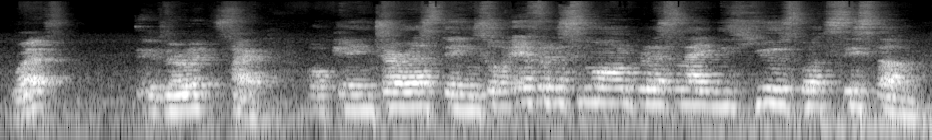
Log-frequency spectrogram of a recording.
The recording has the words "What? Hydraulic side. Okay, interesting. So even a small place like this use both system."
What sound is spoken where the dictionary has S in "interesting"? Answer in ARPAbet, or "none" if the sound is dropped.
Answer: S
